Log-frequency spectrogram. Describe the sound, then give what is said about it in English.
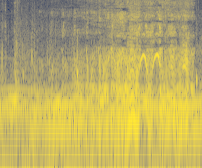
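A horse whinnies with a wavering, rising and falling cry while hooves clop steadily underneath, moderately loud, with no voices, as horses are ridden up a switchback trail to the top of a ridge. “So you and your horses make your way up to the top of the ridge, and once you reach the top, you have entered the Delambere Vale.”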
